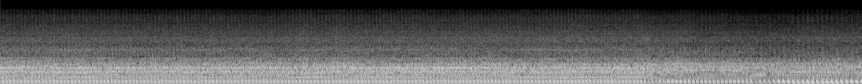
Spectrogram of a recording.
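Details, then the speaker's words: Cub Cadet riding mower with Kohler Courage single-cylinder engine, after a carb kit fixed a leaking carburetor: holds a strong, even speed with smooth, regular firing. "Best running Kohlers I think I've ever seen. My goodness. Kohler Courages anyways."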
